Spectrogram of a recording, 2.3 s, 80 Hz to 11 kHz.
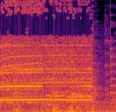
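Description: Handheld 3D scanner running as it is swept over the gap: a steady high electronic whine with a hiss, rising slightly in pitch, that cuts off abruptly near the end. A few low thuds come around the middle.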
